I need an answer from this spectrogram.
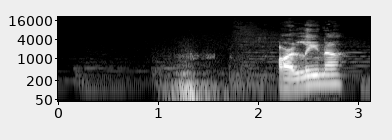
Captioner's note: whooshing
